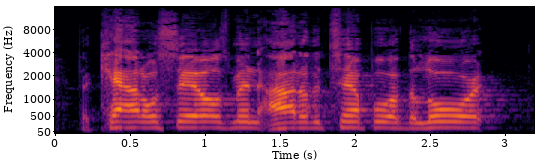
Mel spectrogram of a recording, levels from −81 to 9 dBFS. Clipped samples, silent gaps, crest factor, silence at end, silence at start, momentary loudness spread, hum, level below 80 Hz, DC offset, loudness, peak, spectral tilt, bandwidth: under 0.1%; none; 20 dB; 0.3 s; 0.2 s; 6 LU; none; -76 dBFS; under 0.1%; -21 LUFS; -2 dBFS; -3.5 dB/octave; 16 kHz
